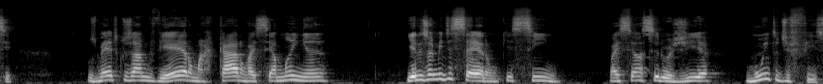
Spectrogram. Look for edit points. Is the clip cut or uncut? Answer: uncut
